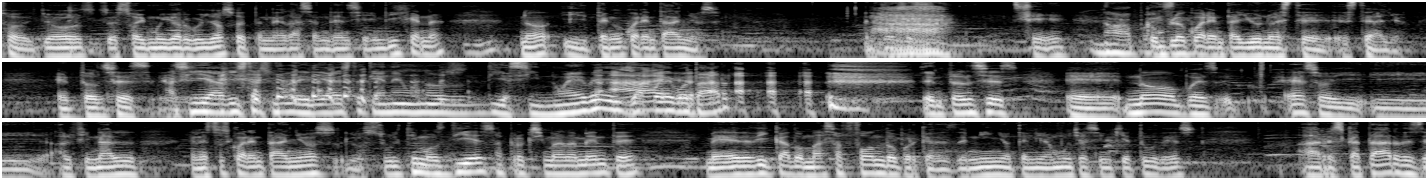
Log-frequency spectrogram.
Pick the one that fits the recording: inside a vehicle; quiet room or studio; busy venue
busy venue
